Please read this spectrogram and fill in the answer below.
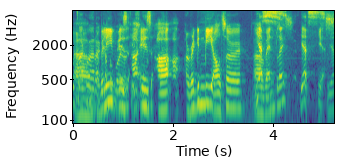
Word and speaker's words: Rigenby: And I mean, it is colorful enough to be named RGNB, but it's supposed to be pronounced Rigenby.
